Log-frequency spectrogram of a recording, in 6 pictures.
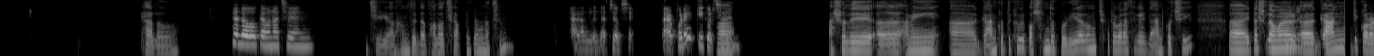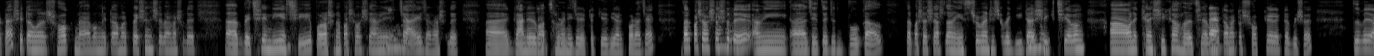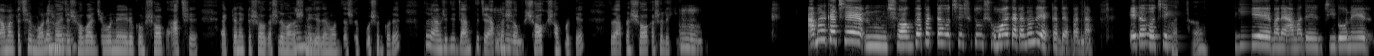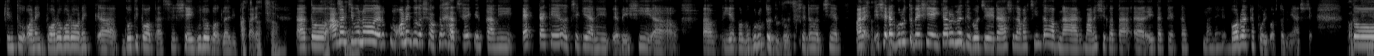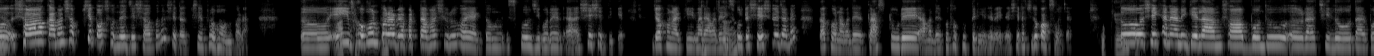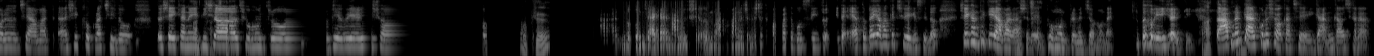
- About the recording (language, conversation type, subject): Bengali, unstructured, কোন শখ আপনার জীবনে সবচেয়ে বেশি পরিবর্তন এনেছে?
- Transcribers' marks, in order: static; distorted speech; laughing while speaking: "শখ আছে"; horn; laughing while speaking: "তো এই আর কি!"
